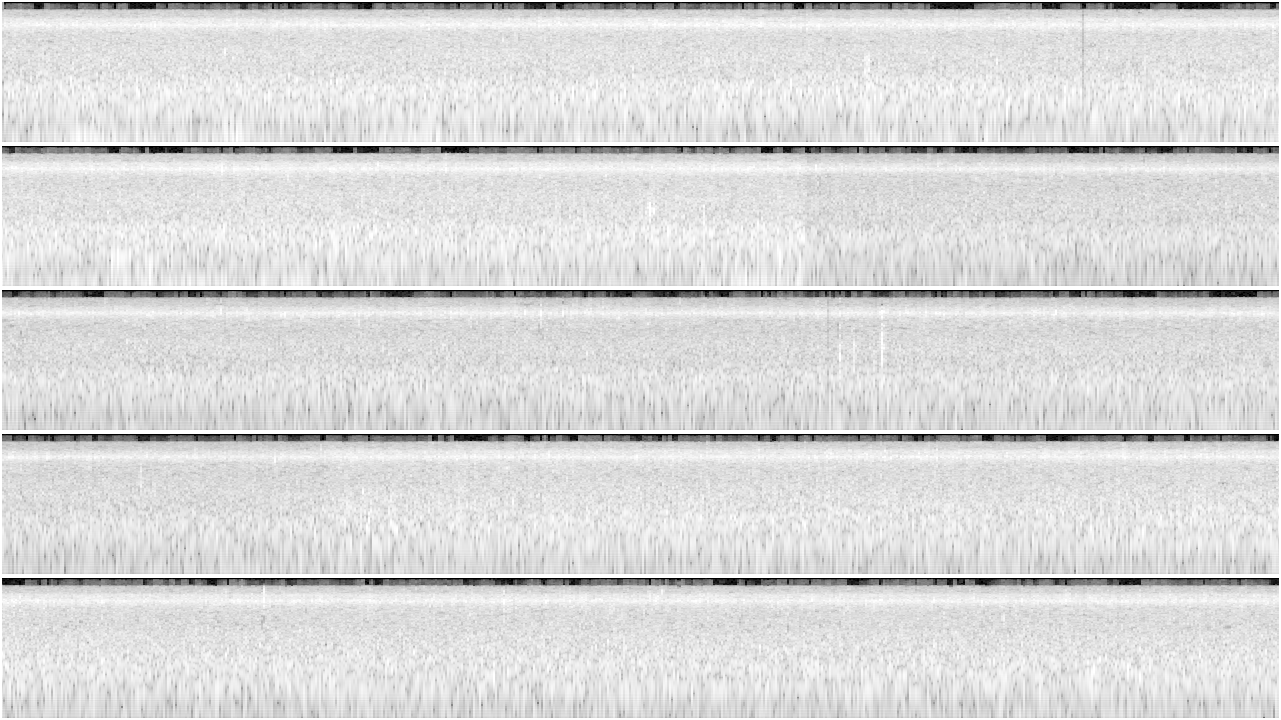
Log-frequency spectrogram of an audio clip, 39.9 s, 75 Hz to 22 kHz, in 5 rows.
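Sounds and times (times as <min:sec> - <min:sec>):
waterfall and river rushing: 0:00.0 - 0:39.9
faint ticks: 0:11.9 - 0:12.2.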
